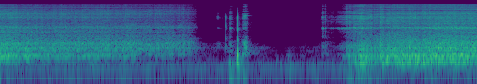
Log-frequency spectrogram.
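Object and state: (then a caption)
Kinetic sand block being cut. A white-bladed kitchen knife is drawn repeatedly through a solid, dense molded block of beige and dark purple kinetic sand, slicing it. A steady, bright, gritty scraping hiss fills the opening seconds, drops to near silence broken by a brief cluster of sharp crunchy clicks, then swells back into the same dense scraping.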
